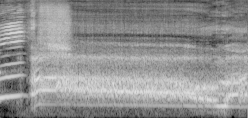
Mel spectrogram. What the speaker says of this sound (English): Hollywood still thinks the screaming goat meme is funny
